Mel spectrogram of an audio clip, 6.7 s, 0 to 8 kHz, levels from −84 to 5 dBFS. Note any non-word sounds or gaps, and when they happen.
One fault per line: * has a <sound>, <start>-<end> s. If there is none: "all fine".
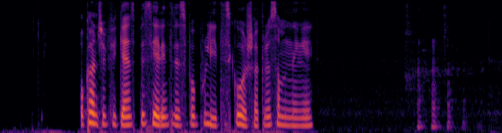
* has a laugh, 5.4-6.5 s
